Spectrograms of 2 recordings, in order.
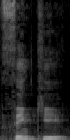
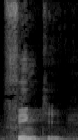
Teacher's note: We have a small little vowel that tends to creep in at the end of words that end in stops. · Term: epenthesis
